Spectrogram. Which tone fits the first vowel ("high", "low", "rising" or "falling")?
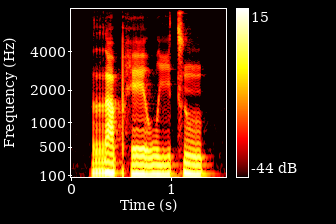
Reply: high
